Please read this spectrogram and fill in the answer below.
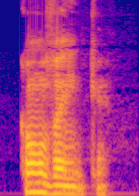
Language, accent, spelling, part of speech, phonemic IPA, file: French, Canada, convainques, verb, /kɔ̃.vɛ̃k/, LL-Q150 (fra)-convainques.wav
- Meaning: second-person singular present subjunctive of convaincre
